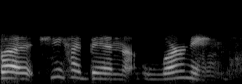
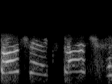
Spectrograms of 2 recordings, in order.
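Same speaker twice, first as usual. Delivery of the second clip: put-on, eager, blurted, very high excited yell; 13 semitones higher, 5 dB louder than usual. Retelling blurting out a quiz answer, the speaker acts out an excited scream. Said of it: "I didn't mean to like scream it".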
